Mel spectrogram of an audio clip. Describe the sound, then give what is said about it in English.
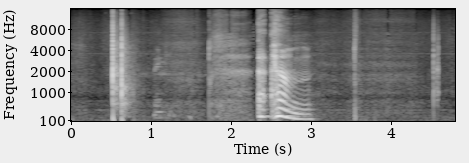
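Two sharp hand claps land in quick succession as a slate marker for take 45 of a recording, followed by a short burst of speech and then a couple of fainter, isolated snaps. “December 11th, clap, clap.”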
